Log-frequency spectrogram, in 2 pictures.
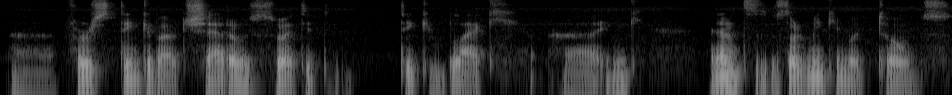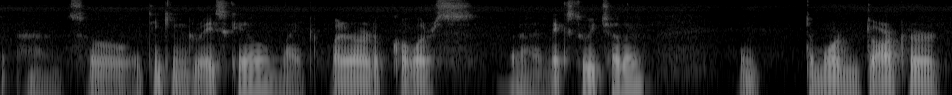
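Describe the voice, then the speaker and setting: A man's voice: low voice, mellow. A young Belgian man who speaks Dutch as his first language, giving hesitant, thoughtful voice-over commentary on his drawing, with many fillers. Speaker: drawing teacher.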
